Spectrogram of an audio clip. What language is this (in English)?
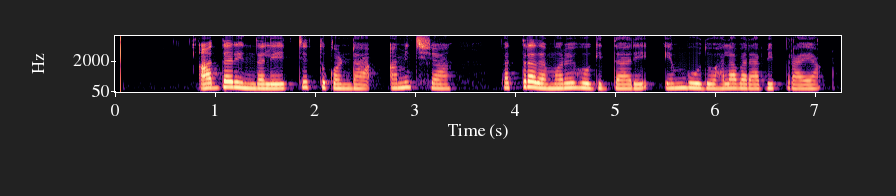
Kannada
